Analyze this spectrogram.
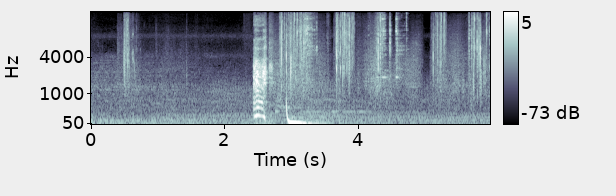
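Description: Leafy plants rustle as someone pushes through them.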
